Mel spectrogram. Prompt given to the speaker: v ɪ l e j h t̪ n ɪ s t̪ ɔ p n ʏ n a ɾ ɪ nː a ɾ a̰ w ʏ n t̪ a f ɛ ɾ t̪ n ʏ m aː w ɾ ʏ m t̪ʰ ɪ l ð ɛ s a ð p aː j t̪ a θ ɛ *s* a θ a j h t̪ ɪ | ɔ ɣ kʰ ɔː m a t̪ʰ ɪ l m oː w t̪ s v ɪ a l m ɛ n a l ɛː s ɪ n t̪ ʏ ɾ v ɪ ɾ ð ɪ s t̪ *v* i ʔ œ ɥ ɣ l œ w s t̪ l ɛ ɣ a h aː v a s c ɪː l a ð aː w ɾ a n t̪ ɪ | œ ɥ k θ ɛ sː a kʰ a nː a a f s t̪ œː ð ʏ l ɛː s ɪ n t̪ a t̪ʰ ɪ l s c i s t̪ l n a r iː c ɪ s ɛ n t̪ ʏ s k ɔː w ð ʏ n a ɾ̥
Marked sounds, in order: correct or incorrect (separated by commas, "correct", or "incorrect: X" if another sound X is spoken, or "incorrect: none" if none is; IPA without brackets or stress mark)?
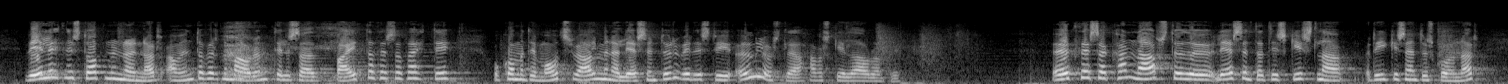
incorrect: sː, correct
